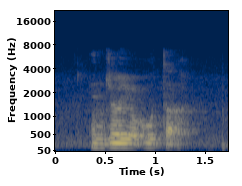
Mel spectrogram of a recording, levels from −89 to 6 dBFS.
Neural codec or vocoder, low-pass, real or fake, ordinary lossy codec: none; 7.2 kHz; real; AAC, 48 kbps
